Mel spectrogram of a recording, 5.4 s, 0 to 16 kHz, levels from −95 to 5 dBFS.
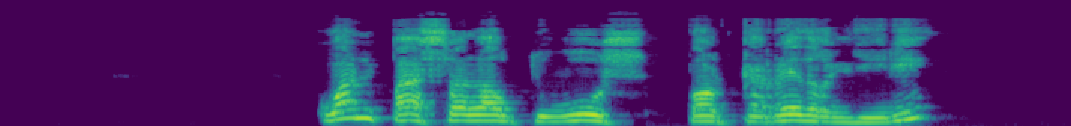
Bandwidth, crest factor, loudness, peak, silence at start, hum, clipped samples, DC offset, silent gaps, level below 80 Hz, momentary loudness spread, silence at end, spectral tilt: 9.2 kHz; 16 dB; -16 LUFS; -2 dBFS; 1.6 s; none; under 0.1%; under 0.1%; none; -58 dBFS; 6 LU; 0.75 s; -5 dB/octave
